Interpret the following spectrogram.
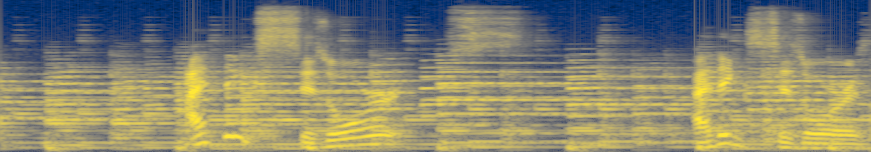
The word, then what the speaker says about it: Scizor: like 10 that was a dumbass ooh Scizor do you guys say Scizor like scissor but like with a or do you say caor cuz Scyther Sor I think Sor I think Scizor is like the proper pronunciation but caor definitely has some kind of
